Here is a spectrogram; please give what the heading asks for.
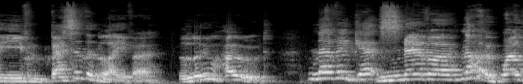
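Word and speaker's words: Hoad: Yeah, but the problem with Lou is his name rhymes with toad.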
